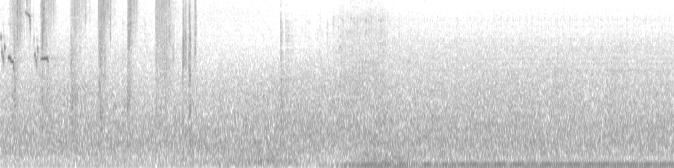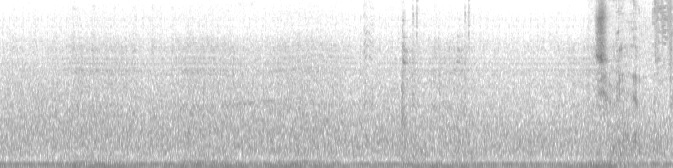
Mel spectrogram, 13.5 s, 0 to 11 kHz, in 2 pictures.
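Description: A Massey Ferguson tractor in Farming Simulator 22 starts up and holds a low, steady engine rumble for several seconds, with clicks and interface taps around it and a voice talking over it.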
